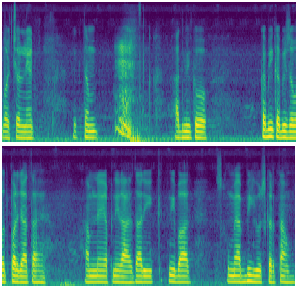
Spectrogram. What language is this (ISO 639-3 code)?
urd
